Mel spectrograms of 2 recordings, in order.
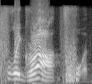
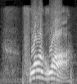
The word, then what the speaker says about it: foie gras: It's pronounced foie gras. No, that's not even how you pronounce it. Foie gras.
